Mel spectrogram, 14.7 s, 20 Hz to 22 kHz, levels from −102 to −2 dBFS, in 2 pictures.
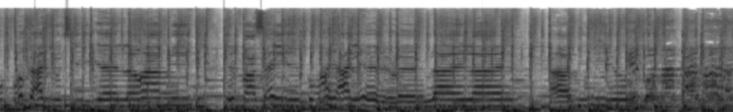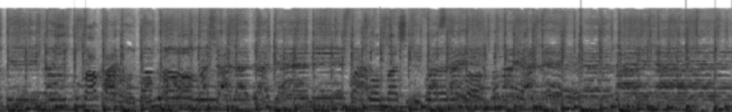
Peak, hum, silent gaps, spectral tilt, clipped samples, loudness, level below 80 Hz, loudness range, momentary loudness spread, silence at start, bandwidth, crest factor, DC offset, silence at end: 0 dBFS; none; none; -4 dB/octave; under 0.1%; -11 LUFS; -24 dBFS; 1 LU; 2 LU; 0 s; 16.5 kHz; 12 dB; under 0.1%; 0 s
